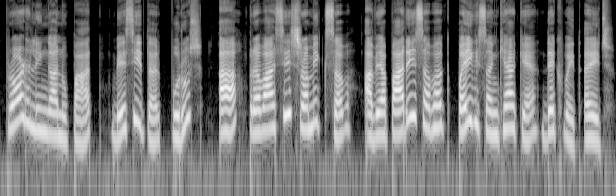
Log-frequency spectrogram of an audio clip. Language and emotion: Maithili, neutral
